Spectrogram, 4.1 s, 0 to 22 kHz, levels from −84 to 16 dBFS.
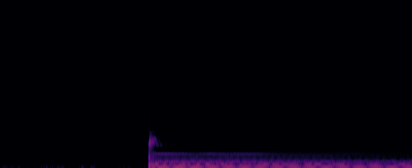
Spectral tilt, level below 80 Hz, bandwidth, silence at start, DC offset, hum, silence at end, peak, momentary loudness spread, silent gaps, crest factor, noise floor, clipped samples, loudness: -8 dB/octave; -80 dBFS; 6.4 kHz; 0.05 s; under 0.1%; none; 0 s; -32 dBFS; 5 LU; none; 22 dB; -78 dBFS; under 0.1%; -53 LUFS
